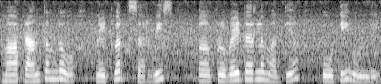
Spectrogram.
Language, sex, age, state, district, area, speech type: Telugu, female, 30-45, Telangana, Hanamkonda, urban, spontaneous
